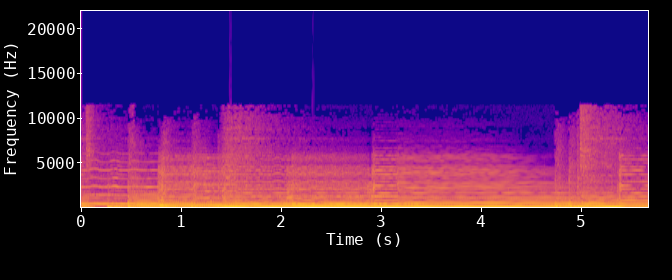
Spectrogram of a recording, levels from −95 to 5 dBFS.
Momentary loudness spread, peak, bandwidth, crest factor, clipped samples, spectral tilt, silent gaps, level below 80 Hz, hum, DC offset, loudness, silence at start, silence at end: 4 LU; 0 dBFS; 10.5 kHz; 10 dB; under 0.1%; -7.5 dB/octave; none; -20 dBFS; none; under 0.1%; -12 LUFS; 0 s; 0 s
